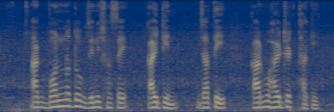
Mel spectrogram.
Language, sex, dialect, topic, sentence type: Bengali, male, Rajbangshi, agriculture, statement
